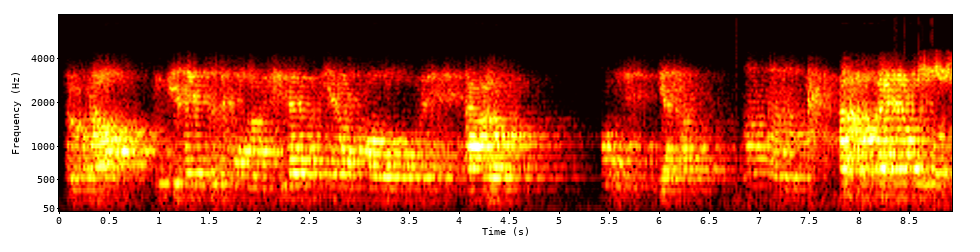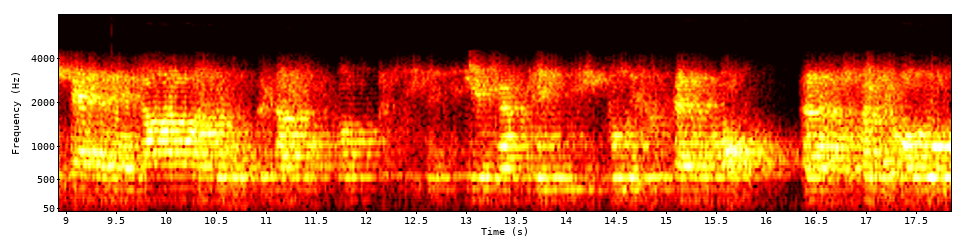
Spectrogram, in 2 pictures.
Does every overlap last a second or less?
Yes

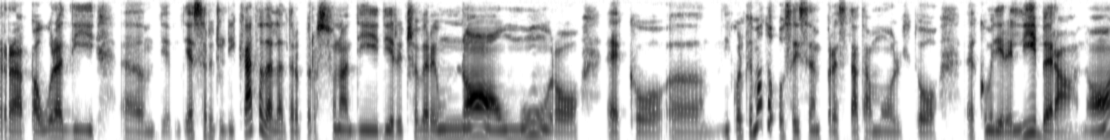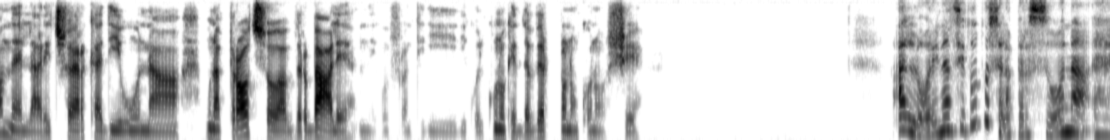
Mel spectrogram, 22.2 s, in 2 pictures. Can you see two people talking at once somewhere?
No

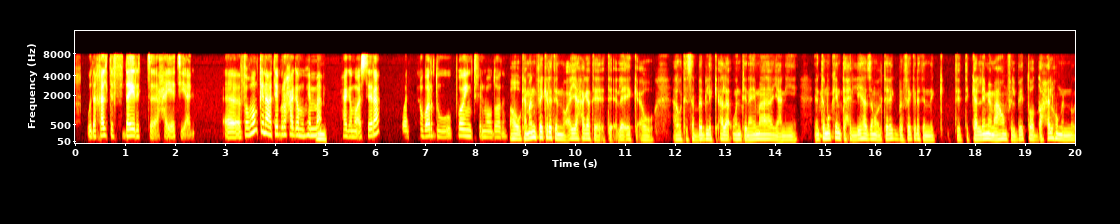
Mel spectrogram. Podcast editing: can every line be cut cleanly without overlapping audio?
Yes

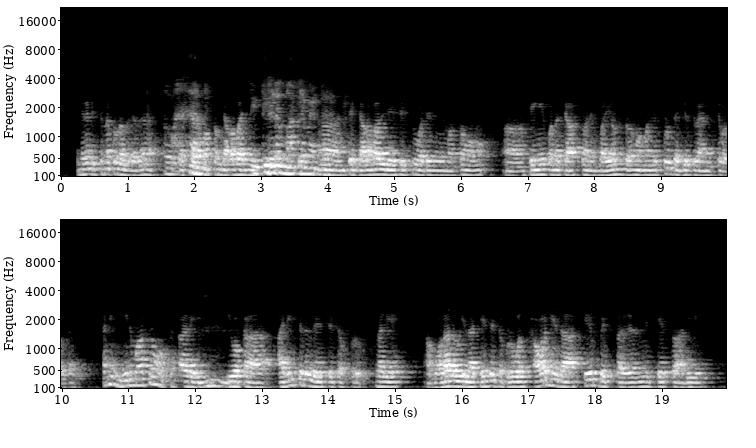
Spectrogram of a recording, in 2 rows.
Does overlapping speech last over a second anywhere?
No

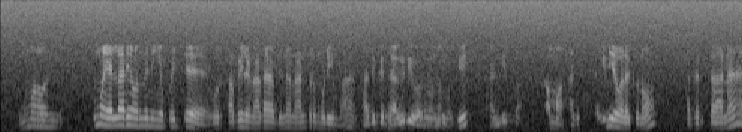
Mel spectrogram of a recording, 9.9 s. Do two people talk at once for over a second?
No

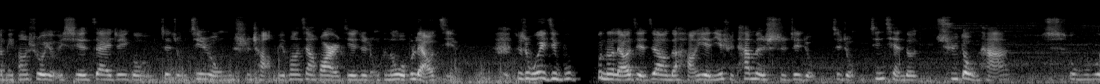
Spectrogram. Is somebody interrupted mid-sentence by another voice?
No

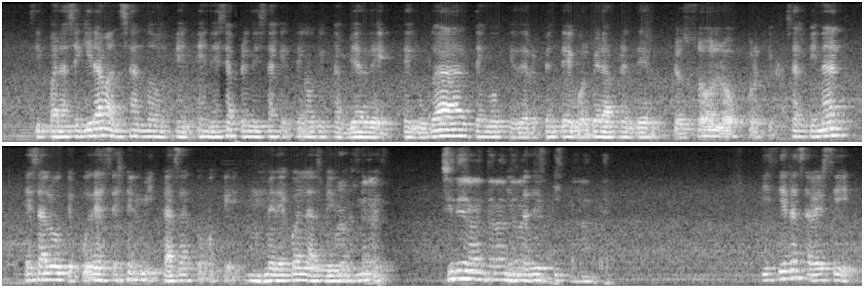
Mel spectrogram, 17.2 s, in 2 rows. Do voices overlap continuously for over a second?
No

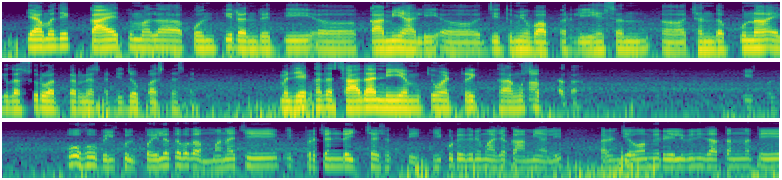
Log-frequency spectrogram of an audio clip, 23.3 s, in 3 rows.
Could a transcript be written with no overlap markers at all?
Yes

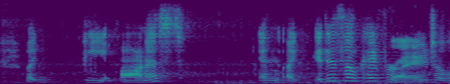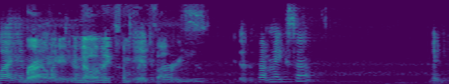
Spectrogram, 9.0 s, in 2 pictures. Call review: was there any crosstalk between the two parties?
Yes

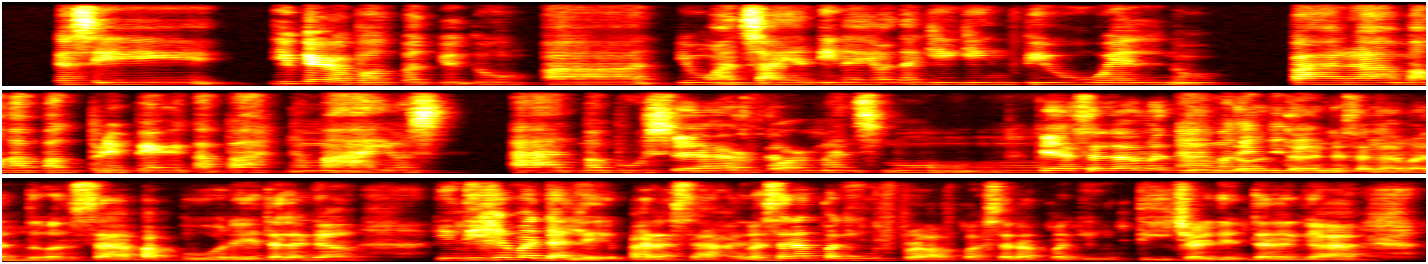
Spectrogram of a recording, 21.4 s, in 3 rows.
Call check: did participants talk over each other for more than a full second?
Yes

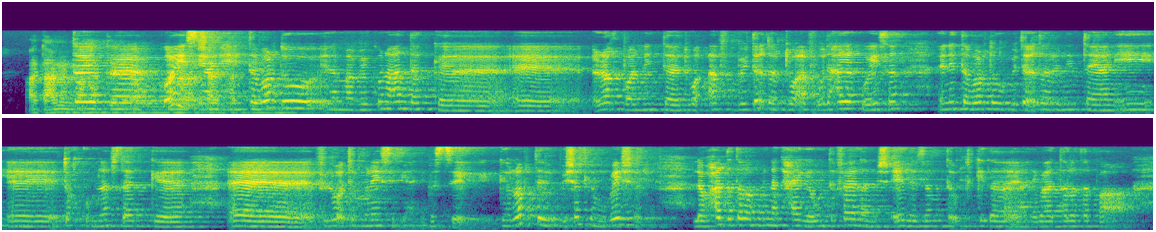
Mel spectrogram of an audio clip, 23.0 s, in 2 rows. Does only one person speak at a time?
No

